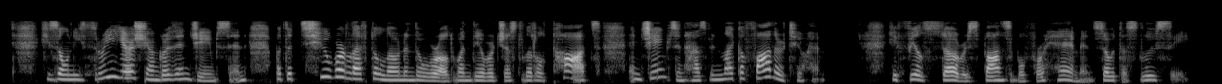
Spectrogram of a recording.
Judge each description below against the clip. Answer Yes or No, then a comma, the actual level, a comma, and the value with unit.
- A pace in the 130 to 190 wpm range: No, average, 200 wpm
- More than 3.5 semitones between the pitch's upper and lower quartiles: Yes, average, 5.1 semitones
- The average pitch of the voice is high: Yes, high, 205 Hz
